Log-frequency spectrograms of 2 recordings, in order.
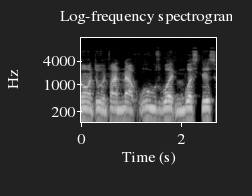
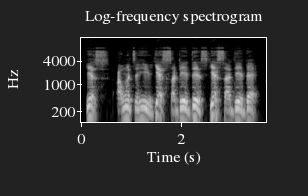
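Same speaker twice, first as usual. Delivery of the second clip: put-on proud tone. Showing how a writer proud of his accomplishments sounds: put-on proud tone.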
